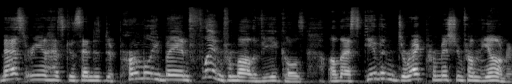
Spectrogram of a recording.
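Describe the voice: The speaker is doing plain reading aloud.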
